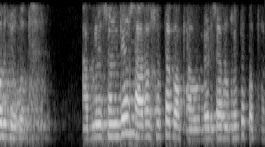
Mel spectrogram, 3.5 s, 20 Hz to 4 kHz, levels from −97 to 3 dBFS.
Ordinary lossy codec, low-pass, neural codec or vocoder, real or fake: none; 3.6 kHz; none; real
